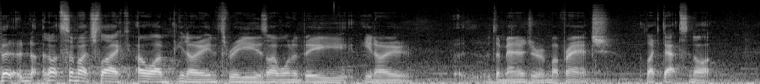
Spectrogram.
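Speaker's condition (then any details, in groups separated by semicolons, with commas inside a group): Cleft lip and palate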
